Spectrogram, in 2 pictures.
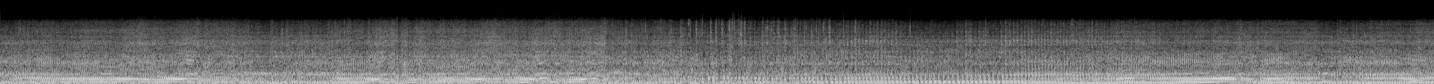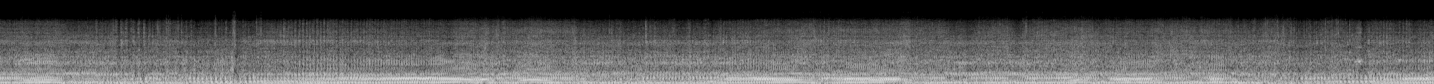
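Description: Enduro motorcycle engine being ridden, its revs rising and falling over and over as the throttle is worked.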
